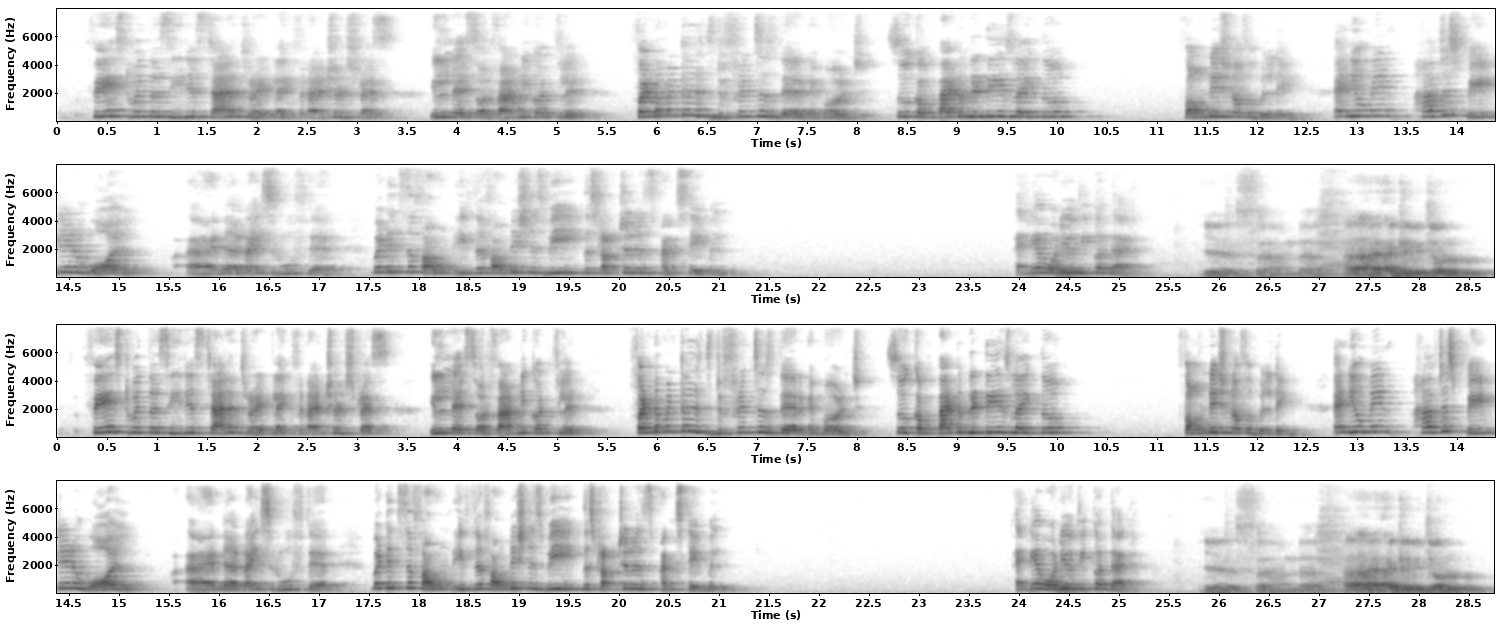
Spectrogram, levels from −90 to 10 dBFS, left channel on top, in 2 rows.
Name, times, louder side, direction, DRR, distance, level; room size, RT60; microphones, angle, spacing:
voice 1, 0.4-3.2 3.7-5.2 5.8-7.9 8.3-10.1 11.3-12.4 12.8-15.1 15.7-17.1 17.5-21.1 24.0-25.1, right 5 dB, 75° right, 6 dB, 0.3 m, -25 dB
voice 2, 25.8-28.5, right 1 dB, 15° right, -1 dB, 0.6 m, -28 dB
4.4 x 2.0 x 3.1 m, 0.65 s
head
